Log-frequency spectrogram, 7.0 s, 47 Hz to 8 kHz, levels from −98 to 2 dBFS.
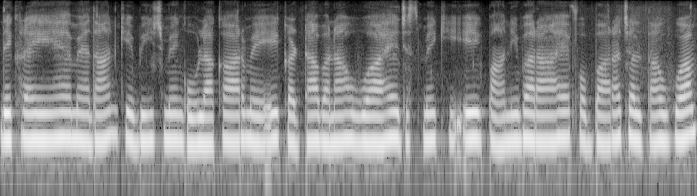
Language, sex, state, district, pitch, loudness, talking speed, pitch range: Hindi, female, Uttar Pradesh, Jalaun, 200 Hz, -13 LUFS, 200 wpm, 195-205 Hz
